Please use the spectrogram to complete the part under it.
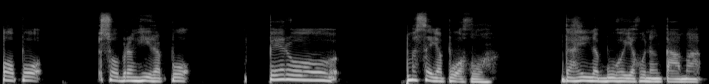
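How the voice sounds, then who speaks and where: A woman's voice: low voice, steady tone, unhurried, dark tone, no echo. A woman voicing a humbled, remorseful adult son in a dramatic story, respectful and earnest as he pleads with his mother. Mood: tearful, earnest.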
